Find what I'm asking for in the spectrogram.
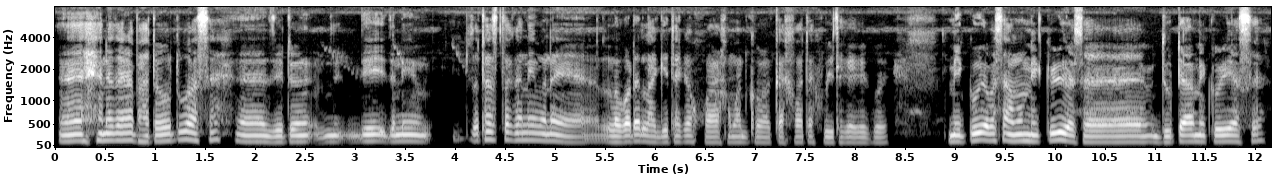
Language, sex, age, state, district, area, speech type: Assamese, male, 18-30, Assam, Golaghat, urban, spontaneous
